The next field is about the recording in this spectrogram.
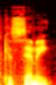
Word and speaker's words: Kissimmee: Some people put the emphasis on the first part, Kissimmee, but it's Kissimmee. Kissimmee. Kissimmee, Florida, near Orlando.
